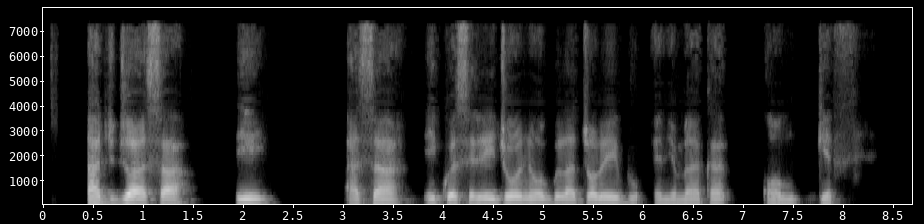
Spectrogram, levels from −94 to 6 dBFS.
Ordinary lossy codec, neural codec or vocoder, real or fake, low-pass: none; codec, 16 kHz, 1.1 kbps, Voila-Tokenizer; fake; none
